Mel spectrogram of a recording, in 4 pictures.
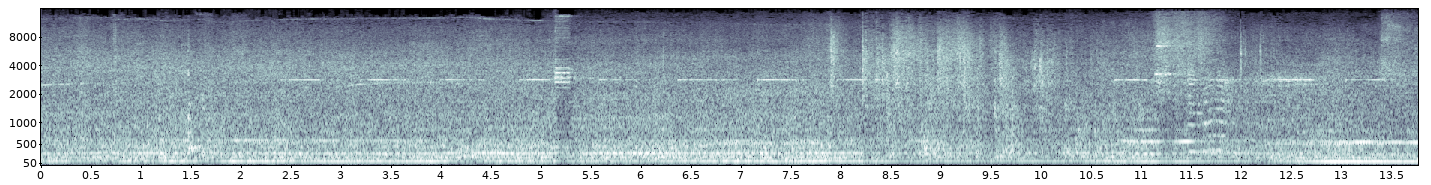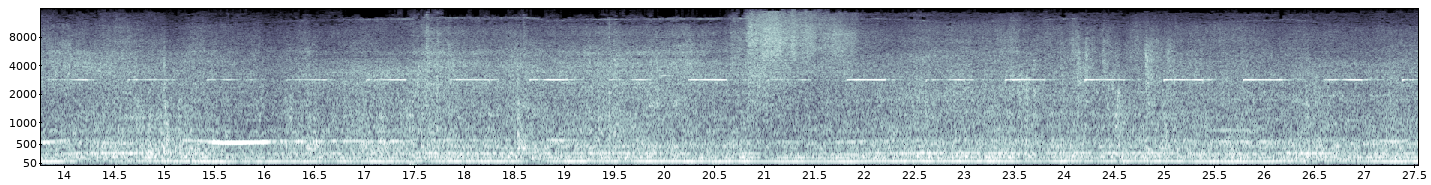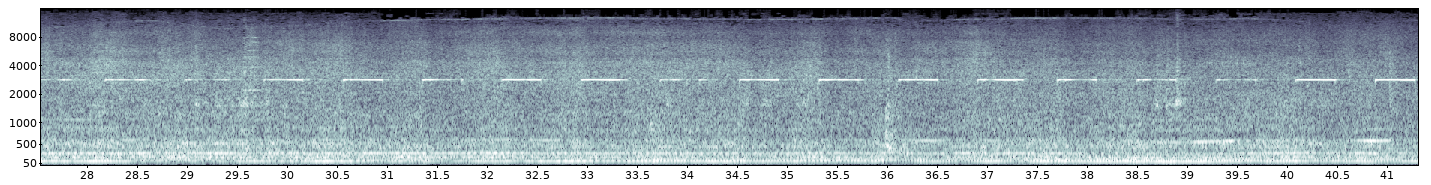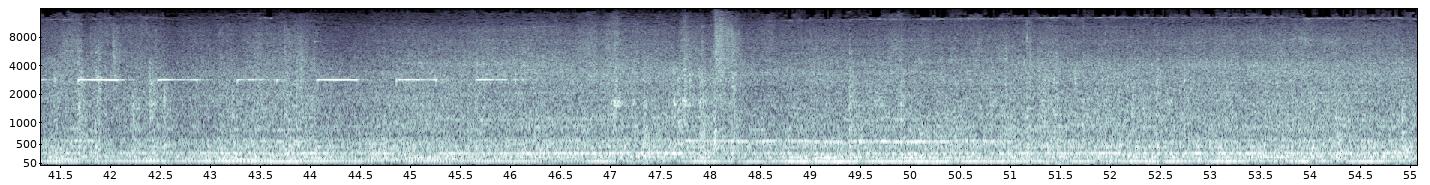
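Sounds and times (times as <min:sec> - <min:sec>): heavy machine engine hum: 0:00.0 - 0:55.0
reverse alarm beeping: 0:02.5 - 0:08.3, 0:21.8 - 0:46.2.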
